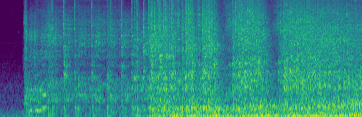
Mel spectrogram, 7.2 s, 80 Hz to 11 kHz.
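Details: 1961 Chevy Apache parked about 20 years in the desert, started after reconnecting the dangling main power feed: a short crank, then it catches at once and settles into a steady, even idle with no knocks or misses.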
